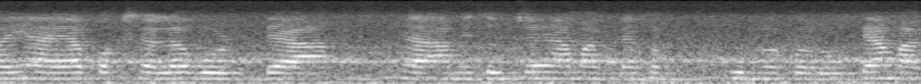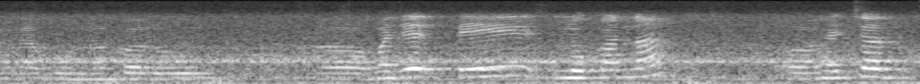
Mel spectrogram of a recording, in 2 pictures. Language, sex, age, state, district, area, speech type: Marathi, female, 18-30, Maharashtra, Solapur, urban, spontaneous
